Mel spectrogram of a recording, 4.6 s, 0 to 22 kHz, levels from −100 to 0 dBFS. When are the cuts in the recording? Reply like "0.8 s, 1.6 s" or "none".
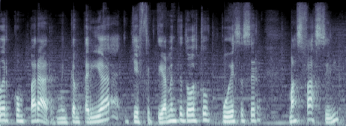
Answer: none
